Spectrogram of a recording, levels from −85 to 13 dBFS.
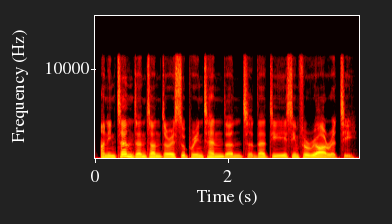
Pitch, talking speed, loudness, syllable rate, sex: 140 Hz, 105 wpm, -16 LUFS, 5.0 syllables/s, male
